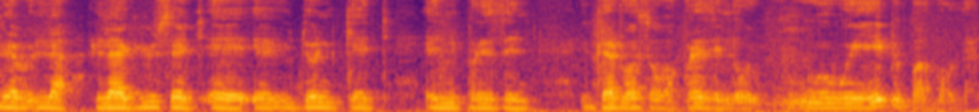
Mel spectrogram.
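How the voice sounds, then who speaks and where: A man's medium-pitched, flat monotone voice at a fairly slow pace, with noticeable background noise. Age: 70s. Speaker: retired football player. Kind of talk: interview. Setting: at home. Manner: halting.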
